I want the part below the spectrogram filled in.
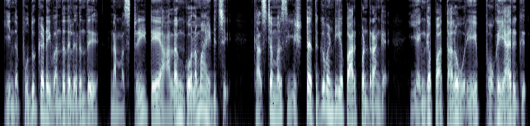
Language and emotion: Tamil, disgusted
